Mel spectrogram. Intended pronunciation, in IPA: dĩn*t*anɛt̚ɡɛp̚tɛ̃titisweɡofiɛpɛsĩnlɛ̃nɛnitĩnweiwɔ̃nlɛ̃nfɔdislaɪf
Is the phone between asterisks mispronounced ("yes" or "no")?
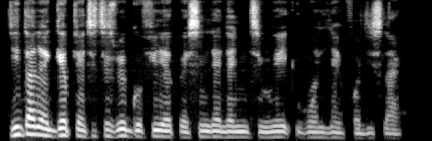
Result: no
